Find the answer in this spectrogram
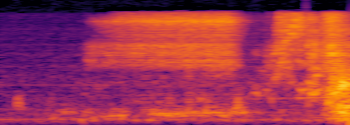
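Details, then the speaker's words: Mechanical ventilator that a podcaster says is his own, audible during his recording: a steady airy hiss, a brief pause, then a louder rushing puff as a breath is delivered, one breath cycle. "My name is. That noise you're hearing is my ventilator. And welcome to Page Turners They Were Not, my Star Wars podcast."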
